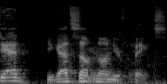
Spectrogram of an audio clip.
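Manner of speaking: plain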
